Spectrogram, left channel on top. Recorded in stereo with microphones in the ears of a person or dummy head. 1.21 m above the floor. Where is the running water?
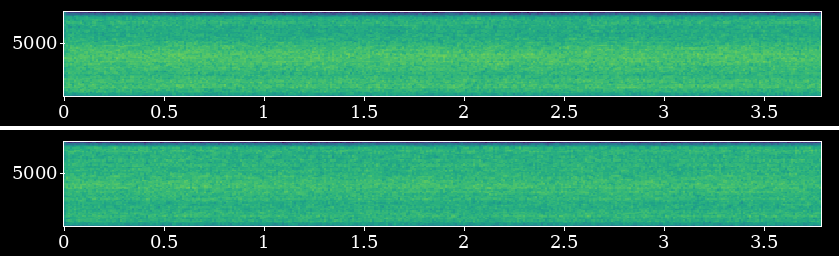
5° right (ahead or behind), 1.8 m.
